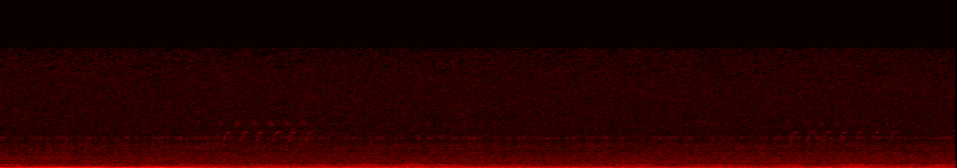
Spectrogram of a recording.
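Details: Low engine drone with a steady hum that drops after two seconds, and no bird heard.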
